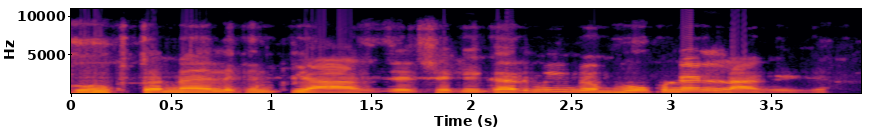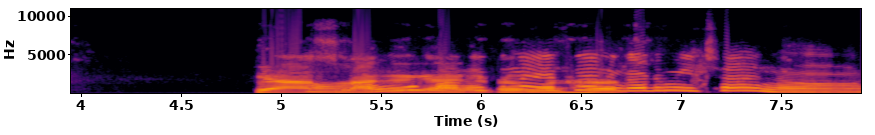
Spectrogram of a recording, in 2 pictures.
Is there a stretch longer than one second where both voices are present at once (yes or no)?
yes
